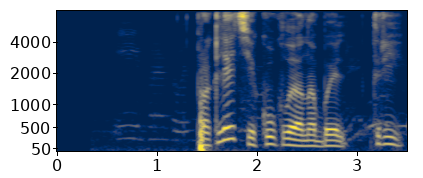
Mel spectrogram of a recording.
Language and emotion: Russian, neutral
